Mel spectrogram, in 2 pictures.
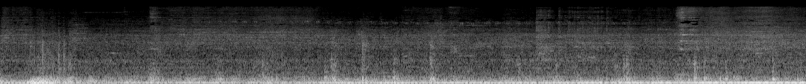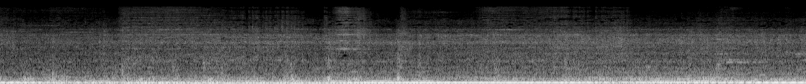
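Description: Indian passenger train running along the track, heard from beside an open coach door: a loud, steady low rumble with faint clatter from the wheels, growing louder toward the middle.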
